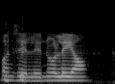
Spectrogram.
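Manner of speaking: put-on French accent. Talking about a kitty after being asked to: put-on French accent. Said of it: "she will do it in a French accent".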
